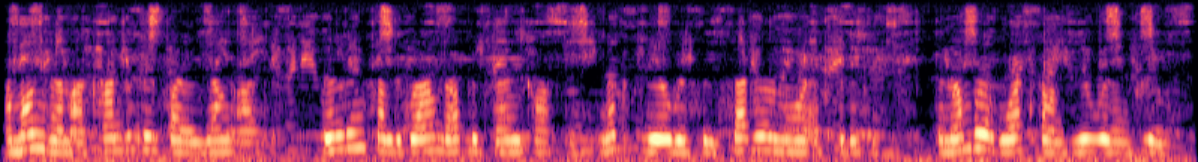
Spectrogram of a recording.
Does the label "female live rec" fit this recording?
Yes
